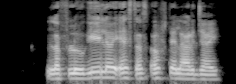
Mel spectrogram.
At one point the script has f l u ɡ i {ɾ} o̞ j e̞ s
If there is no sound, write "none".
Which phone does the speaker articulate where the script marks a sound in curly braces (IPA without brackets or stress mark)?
l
